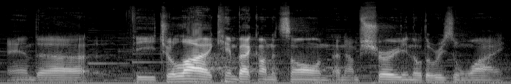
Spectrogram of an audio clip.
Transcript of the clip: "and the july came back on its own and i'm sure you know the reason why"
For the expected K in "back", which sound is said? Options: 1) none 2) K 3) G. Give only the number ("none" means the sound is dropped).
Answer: 2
